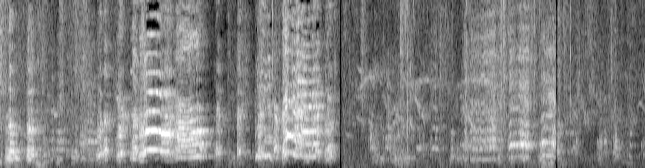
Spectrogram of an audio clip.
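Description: Ornamental chickens clucking, with a rooster crowing about one and a half seconds in and a shorter call soon after. The calls are quieter in the second half.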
